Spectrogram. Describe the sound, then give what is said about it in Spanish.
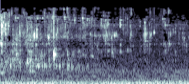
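Water being poured into a glass in a bedroom at night: a steady, thin trickle and splash, fairly faint against a low background hiss. “Mira a un lado, se sirve un vaso de agua.”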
